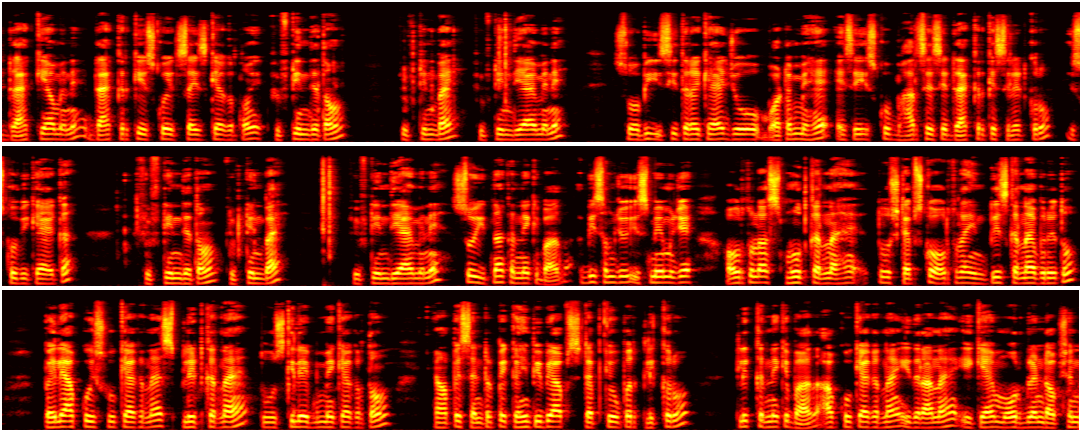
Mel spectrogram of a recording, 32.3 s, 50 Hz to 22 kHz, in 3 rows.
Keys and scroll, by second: 3.0-4.9 typing, 4.9 Return, 11.6-13.9 typing, 13.9 Return.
